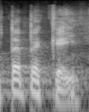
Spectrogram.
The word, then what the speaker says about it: Tepequém: Não, que os ingleses apelidaram a serra de Topo da Rainha, e os garimpeiros nordestinos não queriam pronunciar Top of the Queen, pronunciavam Tepequém.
